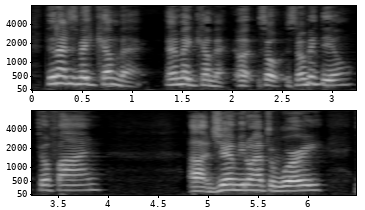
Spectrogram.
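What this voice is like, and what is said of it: Raspy, fading voice. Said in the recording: “my voice gets a little, start to lose it, gets a little raspy”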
